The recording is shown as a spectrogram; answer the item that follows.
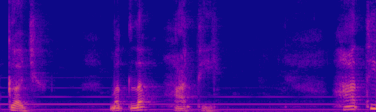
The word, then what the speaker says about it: गज: पद्धति के बारे में जानेंगे यह रे पद्धति गज रे पद्धति जिसे कई जगह में गाजा री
